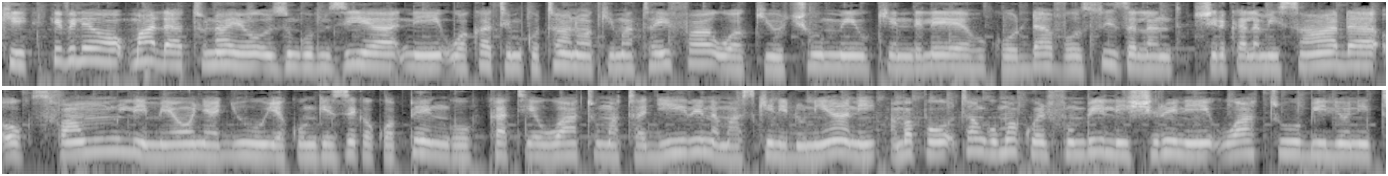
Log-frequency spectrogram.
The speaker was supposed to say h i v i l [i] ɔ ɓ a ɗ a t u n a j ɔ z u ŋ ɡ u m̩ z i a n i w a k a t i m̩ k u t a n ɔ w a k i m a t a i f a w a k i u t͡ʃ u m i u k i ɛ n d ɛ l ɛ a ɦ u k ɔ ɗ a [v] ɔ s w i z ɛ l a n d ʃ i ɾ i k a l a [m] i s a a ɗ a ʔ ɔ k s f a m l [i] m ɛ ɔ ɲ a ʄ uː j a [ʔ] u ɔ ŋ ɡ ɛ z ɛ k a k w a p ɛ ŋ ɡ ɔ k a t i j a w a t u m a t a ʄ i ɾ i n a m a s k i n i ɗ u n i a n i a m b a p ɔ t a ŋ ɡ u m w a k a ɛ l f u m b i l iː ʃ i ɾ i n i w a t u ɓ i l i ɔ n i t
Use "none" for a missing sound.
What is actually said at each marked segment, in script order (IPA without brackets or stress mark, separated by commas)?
ɛ, v, m, i, k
